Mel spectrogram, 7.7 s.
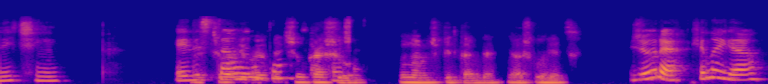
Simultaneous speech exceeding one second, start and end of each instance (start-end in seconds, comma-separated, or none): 1.9-3.6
